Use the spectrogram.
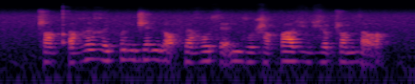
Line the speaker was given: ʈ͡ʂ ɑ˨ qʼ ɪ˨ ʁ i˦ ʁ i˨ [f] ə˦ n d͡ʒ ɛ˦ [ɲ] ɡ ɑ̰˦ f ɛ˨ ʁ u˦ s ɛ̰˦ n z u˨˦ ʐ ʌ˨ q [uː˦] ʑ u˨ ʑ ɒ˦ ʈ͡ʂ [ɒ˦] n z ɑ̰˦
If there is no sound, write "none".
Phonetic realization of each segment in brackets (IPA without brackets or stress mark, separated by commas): f, ŋ, ʊː˦, ɒ˦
